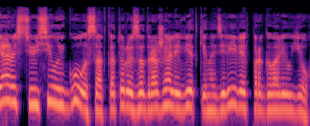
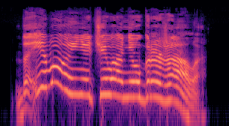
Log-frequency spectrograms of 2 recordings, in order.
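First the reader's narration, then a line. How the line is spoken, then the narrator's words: Shrill old man's shout. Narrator (Russian): визгливо выкрикнул сморщенный старичок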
